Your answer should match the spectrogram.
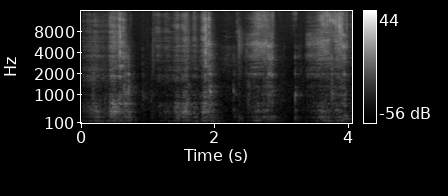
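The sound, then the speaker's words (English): A rasp scrapes across carved wood in several slow, rough strokes, each a harsh, breathy grating that rises and fades in an uneven rhythm, with no voices, as artist and sculptor Gary Anderson carves a wooden carousel horse, an exact replica of the original vintage merry-go-round horses. “He's almost completed carving a full fleet of exact replicas that are swapped out for the bulk of the season.”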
